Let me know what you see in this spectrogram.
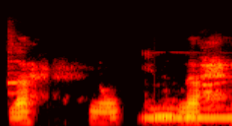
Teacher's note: Nun yang bertasydid ditekan dan ditahan yang lama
